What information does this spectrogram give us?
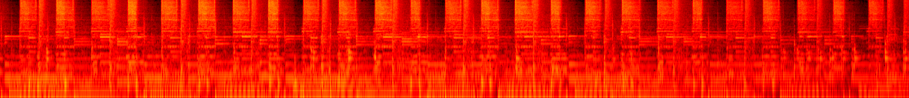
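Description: Live band music plays loud and continuous throughout, with a steady, driving beat and heavy bass under dense, full-range instrumentation. No talking is heard.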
